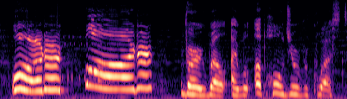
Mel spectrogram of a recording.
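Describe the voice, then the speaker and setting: A female-sounding, put-on character voice speaks high and fairly slowly, with very wide pitch swings. Faint music plays in the background. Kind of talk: formal courtroom. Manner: stern, commanding.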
